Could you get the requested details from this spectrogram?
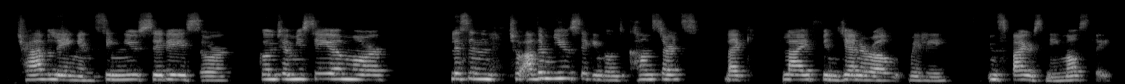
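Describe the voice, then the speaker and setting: Speaking at a moderate pace, a woman uses a Swedish accent and fairly even intonation. Her pitch is fairly high. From Sweden. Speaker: pop singer. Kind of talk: interview. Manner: halting.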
